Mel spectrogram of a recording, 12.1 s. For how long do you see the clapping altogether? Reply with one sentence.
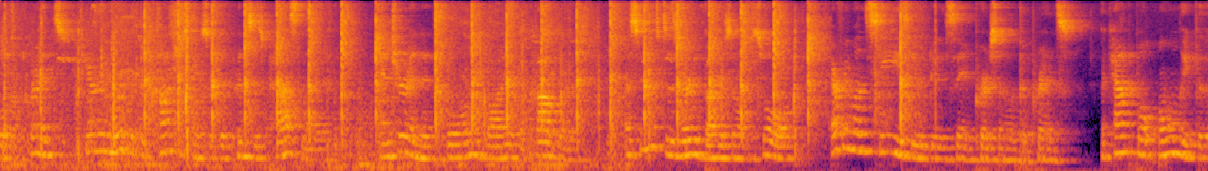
You can hear the clapping for 8 seconds altogether.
